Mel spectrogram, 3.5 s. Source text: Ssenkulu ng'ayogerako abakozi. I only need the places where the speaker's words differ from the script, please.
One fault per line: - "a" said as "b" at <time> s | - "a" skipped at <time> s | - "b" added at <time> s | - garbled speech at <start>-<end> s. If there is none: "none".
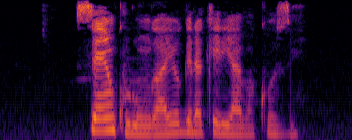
- "eri" added at 2.2 s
